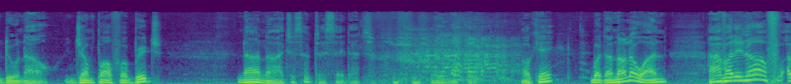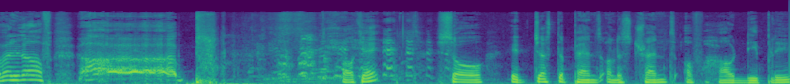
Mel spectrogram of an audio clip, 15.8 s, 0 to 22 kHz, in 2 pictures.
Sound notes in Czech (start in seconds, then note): 4.0 smích; 10.4 smích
